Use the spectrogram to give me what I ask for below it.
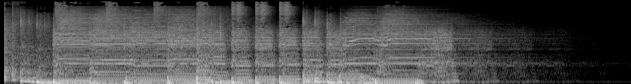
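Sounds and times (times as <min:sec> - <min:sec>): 
goal fanfare: 0:01.0 - 0:04.6.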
